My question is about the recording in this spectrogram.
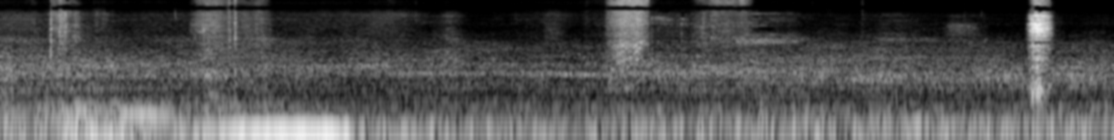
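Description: Handheld camera handling noise inside a car cabin: a low rumble, heavier for the first two and a half seconds, with a few brief rustles and clicks as the camera is moved.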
